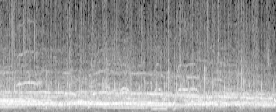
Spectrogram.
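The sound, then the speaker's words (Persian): A live show audience cheers and claps for themselves when asked to give an energetic round of applause. The cheering and clapping are steady and dense, holding an even loudness for the whole clip. “حالا که دستتون بالاست یه دست پر انرژی به افتخار خودتون بزنین.”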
